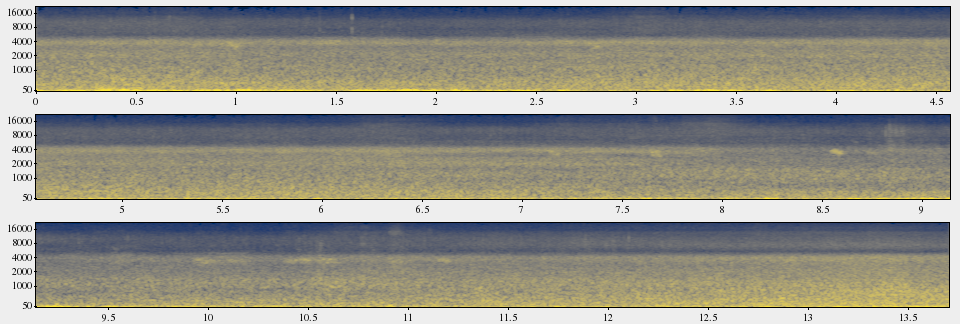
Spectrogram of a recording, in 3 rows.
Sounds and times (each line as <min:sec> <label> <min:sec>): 0:10.7 waves 0:13.7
